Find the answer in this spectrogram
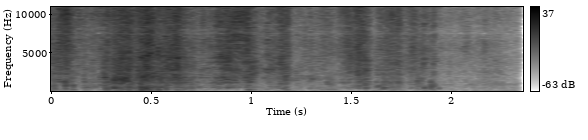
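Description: Handmade cloth window blackout cover being unfolded and shaken out, the fabric rustling irregularly.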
